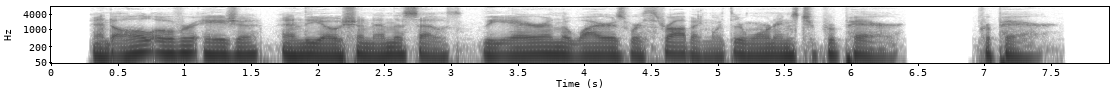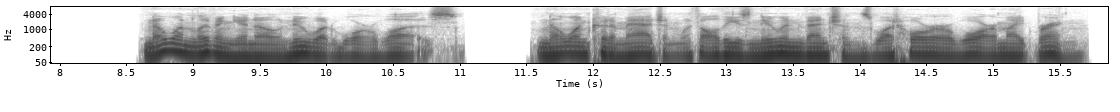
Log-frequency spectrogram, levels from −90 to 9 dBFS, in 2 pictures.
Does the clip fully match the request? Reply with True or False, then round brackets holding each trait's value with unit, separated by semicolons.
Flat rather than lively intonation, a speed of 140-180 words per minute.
True (1.9 semitones; 175 wpm)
